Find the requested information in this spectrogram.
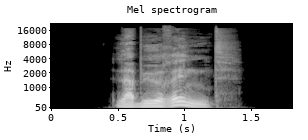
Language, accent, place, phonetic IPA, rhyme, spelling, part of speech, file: German, Germany, Berlin, [labyˈʁɪnt], -ɪnt, Labyrinth, noun, De-Labyrinth.ogg
- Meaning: 1. labyrinth 2. labyrinth, maze (technically not quite correct, compare Labyrinth and Maze)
